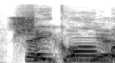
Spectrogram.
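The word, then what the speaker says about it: Saquon: But Shaquan, is that how you say it? – Shaquan Barkley.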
